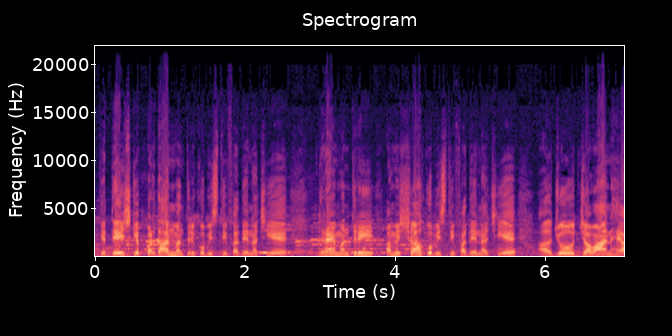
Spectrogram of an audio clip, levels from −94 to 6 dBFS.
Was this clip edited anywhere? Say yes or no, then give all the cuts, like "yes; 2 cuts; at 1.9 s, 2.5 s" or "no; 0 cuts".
yes; 1 cut; at 5.8 s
